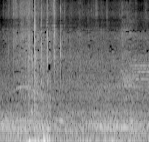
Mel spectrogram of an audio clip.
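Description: A pigeon, likely a Giribaz-type pet bird, gives soft cooing sounds with a brief burst of wing flapping near the start, close by and without talk.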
